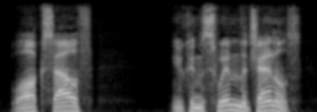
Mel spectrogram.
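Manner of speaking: ordinary delivery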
